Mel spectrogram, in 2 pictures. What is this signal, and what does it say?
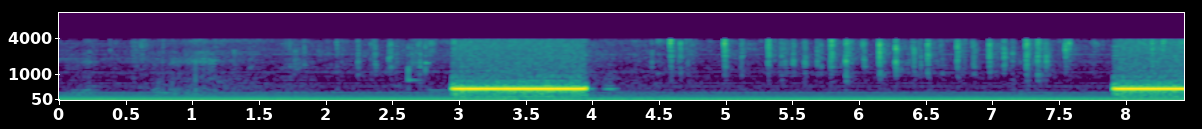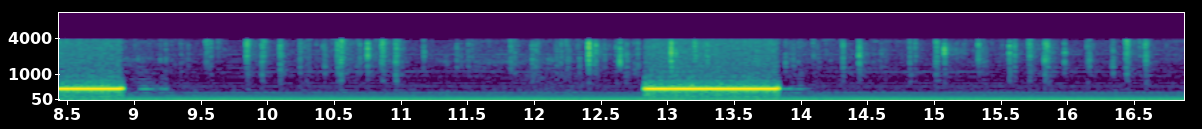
Ringback tone (China, 450 Hz).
